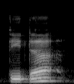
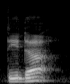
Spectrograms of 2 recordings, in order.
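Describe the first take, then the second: The two takes are said the same way.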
